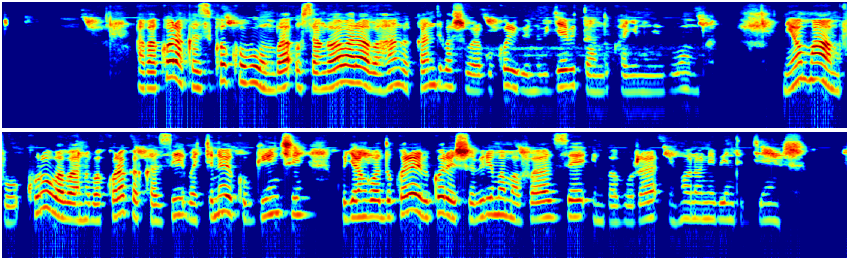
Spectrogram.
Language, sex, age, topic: Kinyarwanda, female, 18-24, education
